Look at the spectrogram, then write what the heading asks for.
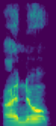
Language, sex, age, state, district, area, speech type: Malayalam, male, 18-30, Kerala, Kozhikode, urban, spontaneous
